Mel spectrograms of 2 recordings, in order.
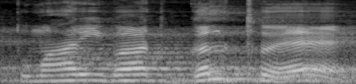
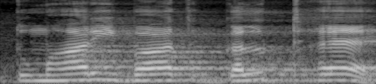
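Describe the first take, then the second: No difference in how they are said.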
